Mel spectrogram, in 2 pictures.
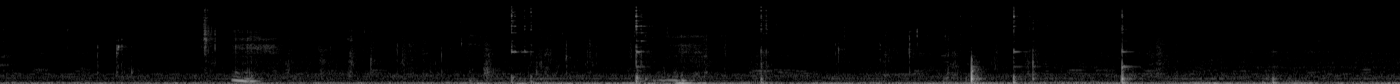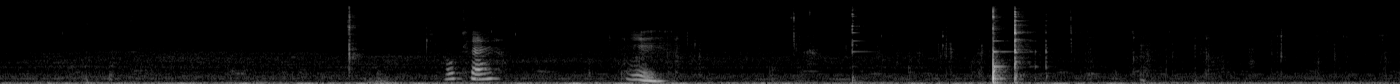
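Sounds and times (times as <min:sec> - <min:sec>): chewing salad: 0:00.0 - 0:13.9, 0:18.2 - 0:18.4, 0:19.1 - 0:28.0
fork clinking on plate: 0:05.1 - 0:05.5, 0:09.5 - 0:10.5, 0:22.5 - 0:22.8, 0:23.9 - 0:24.6.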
